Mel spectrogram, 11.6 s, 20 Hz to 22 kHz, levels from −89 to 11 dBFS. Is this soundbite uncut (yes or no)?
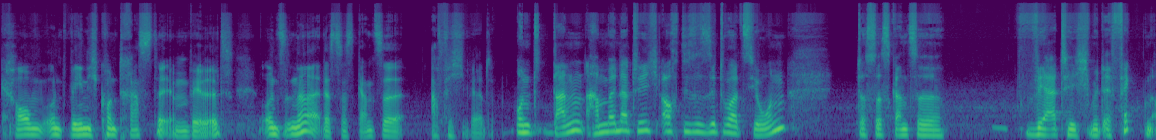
no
